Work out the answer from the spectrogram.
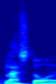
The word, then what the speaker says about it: Plaistow: Plaistow. East London? Yeah, Plaistow. Yeah, marami Plaistow ba? kaibigan doon. Yeah, no, it's, yeah. Minsan kasi narinig ko, Plasto ang pronunciation nila. Plasto, no?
